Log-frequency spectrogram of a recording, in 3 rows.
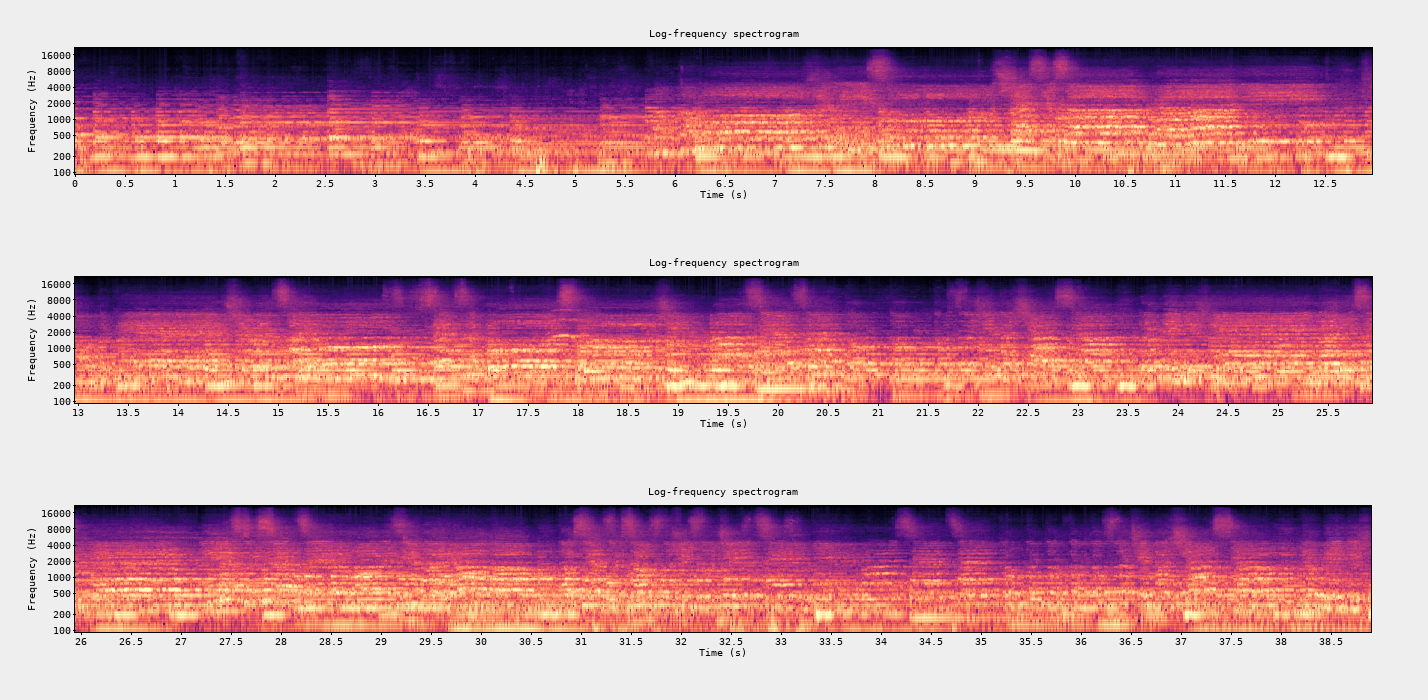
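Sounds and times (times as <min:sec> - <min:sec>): instrumental accompaniment: 0:00.0 - 0:38.9
choir singing: 0:05.2 - 0:38.9.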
